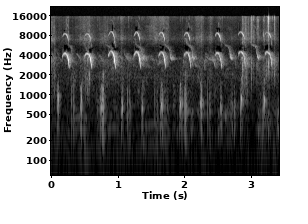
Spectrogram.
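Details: Two hens laying eggs in a nest, with steady low clucks and high arched peeping notes repeated about three times a second.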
